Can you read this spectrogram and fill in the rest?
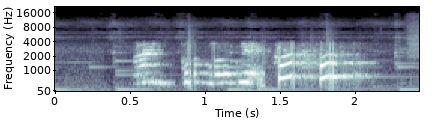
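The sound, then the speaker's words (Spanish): A young child's voice imitates a puppy, giving a few short, high-pitched yapping barks in quick succession. “¿Cómo es el ruido de un perrito?”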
